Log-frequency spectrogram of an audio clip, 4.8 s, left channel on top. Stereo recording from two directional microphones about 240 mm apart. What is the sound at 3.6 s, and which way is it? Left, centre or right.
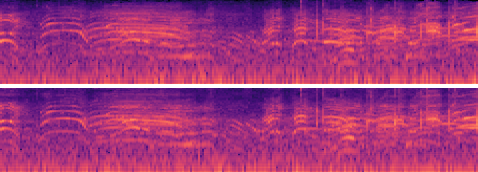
Run, right.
